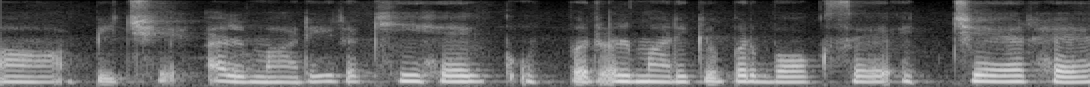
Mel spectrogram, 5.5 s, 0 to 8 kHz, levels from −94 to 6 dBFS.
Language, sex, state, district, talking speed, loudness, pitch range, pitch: Hindi, female, Bihar, West Champaran, 155 wpm, -16 LUFS, 185-200 Hz, 195 Hz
